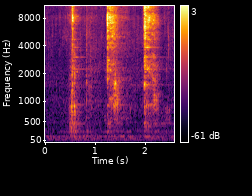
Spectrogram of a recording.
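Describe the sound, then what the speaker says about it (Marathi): Three slow strokes of a spoon stirring a dried bombil (Bombay duck) and potato dish with coriander in a pan, each a close scraping swish separated by short pauses, with faint background hiss. "कोथिंबीर घालून असं मस्त ढवूया"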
